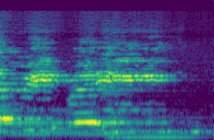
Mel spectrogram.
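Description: A man singing the closing phrase of a gospel praise song over an electric keyboard, the singing fading out near the end while the keyboard holds a low sustained note.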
